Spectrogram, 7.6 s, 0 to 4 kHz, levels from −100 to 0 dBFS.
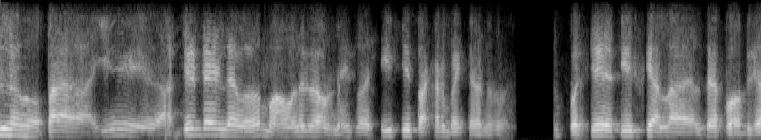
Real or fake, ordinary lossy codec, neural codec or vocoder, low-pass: fake; Opus, 16 kbps; codec, 16 kHz in and 24 kHz out, 1.1 kbps, FireRedTTS-2 codec; 3.6 kHz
